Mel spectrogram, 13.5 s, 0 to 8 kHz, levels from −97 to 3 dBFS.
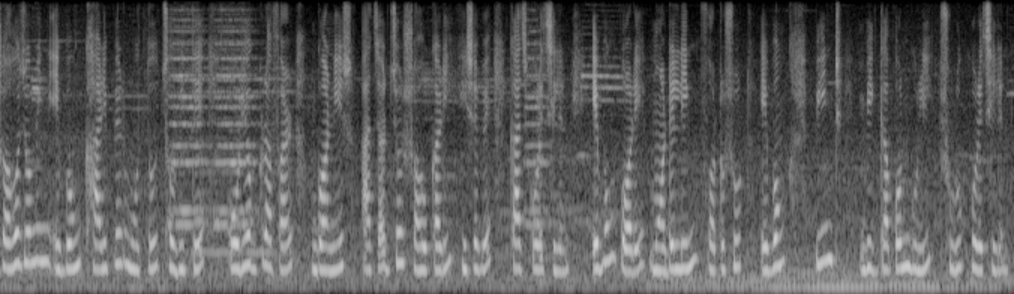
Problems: background sounds at intervals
